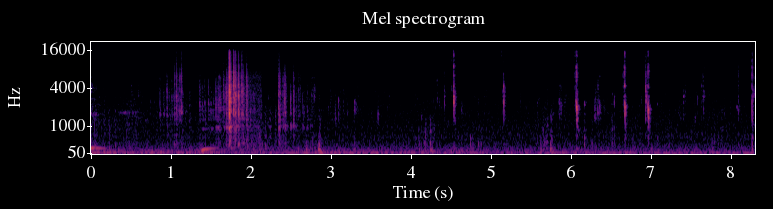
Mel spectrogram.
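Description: A person swallowing a mouthful of protein shake, then quiet lip smacks and mouth clicks while tasting it, as short scattered clicks through the rest.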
